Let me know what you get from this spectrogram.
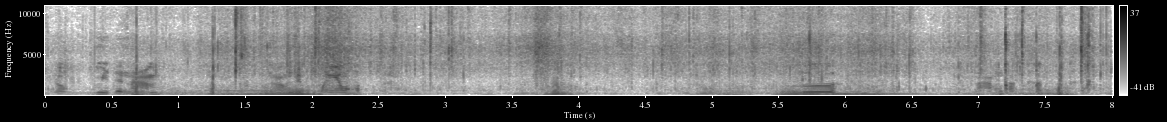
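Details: A swarm of wild giant honey bees buzzes around a small nest full of honey. The low, droning hum swells and fades in waves, loudest around two and six seconds, amid thumps and some talking.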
